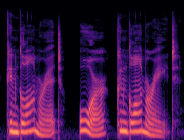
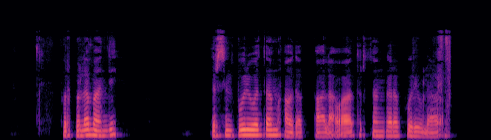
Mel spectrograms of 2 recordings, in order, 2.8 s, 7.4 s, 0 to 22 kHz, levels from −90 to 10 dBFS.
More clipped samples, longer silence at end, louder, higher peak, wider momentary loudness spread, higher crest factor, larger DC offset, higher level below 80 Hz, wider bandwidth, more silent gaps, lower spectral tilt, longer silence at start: neither; second, 0.15 s vs 0.6 s; first, -20 LUFS vs -26 LUFS; about the same, -6 dBFS vs -8 dBFS; about the same, 13 LU vs 13 LU; about the same, 14 dB vs 18 dB; neither; about the same, -62 dBFS vs -66 dBFS; first, 11 kHz vs 9.2 kHz; second, none vs 1.94-2.13 s, 2.26-2.72 s, 2.93-3.14 s, 4.64-4.70 s; about the same, -6.5 dB/octave vs -7 dB/octave; second, 0.1 s vs 0.95 s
